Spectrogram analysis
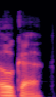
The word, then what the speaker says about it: Oka: And also, is there a meaning behind the word Oka? Yeah, good question. Yeah, it gets pronounced a number of different ways. Oka.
